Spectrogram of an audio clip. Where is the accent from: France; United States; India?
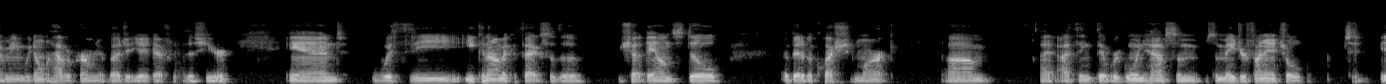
United States; Anderson, South Carolina; also born or lived in Townville, South Carolina; I was born in Anderson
